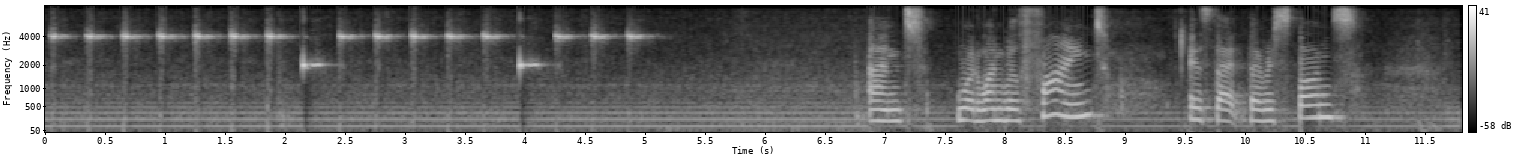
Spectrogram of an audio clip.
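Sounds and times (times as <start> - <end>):
short high beeps: 0.0 - 5.2
speech: 7.0 - 11.0.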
